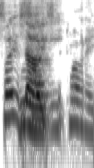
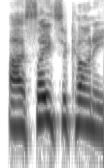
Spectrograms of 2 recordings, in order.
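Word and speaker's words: Cecconi: Yeah, this pitcher for Arizona, Slade Ciccone, I think that's how you pronounce it. He's right. It is. It's Slade Ciccone. Yeah, my fault. I was looking at Arizona against Block. Slade Ciccone.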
